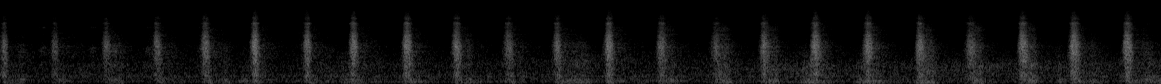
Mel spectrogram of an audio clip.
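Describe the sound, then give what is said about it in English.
Kapalabhati yoga breathing: many forceful, snorting nasal exhales in a steady, even rhythm of about two per second, each a short, bright puff of air over a soft background hush. “Release and just breathe. Kapalabhati is said to be a good practice to do this”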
